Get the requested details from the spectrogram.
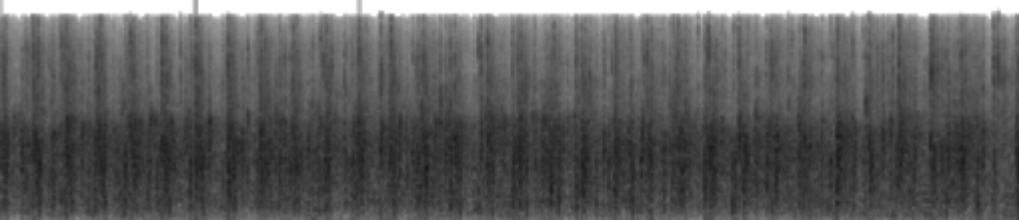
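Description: An audience claps loudly and steadily in a hall.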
